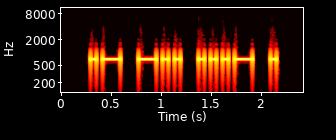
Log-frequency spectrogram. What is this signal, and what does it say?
Morse code, heard as a keyed tone, about 20 wpm, 700 Hz. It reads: ADVE
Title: Build A Word - 4 Letters At A Time - 11-Letter Words - 20wpm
